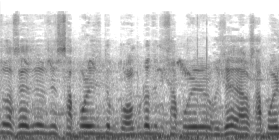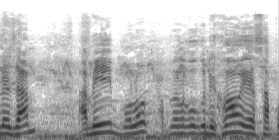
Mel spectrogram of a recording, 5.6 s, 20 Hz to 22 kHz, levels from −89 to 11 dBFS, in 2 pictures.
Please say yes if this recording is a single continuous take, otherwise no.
yes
